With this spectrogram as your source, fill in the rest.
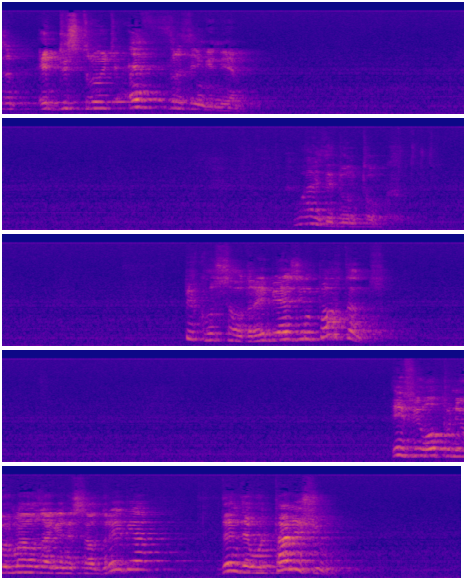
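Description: A middle-aged man speaks calmly into a microphone in short bursts with pauses.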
